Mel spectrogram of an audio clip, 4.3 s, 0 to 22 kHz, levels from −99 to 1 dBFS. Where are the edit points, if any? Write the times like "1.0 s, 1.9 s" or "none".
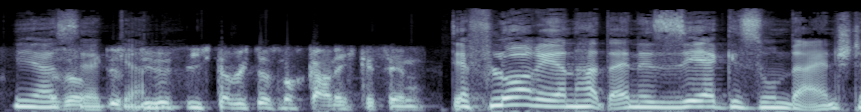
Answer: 2.2 s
